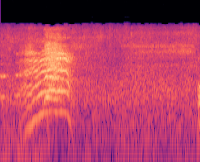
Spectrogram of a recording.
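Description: A young green-winged macaw gives one short call, rising and falling in pitch, about half a second long, shortly after the start.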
